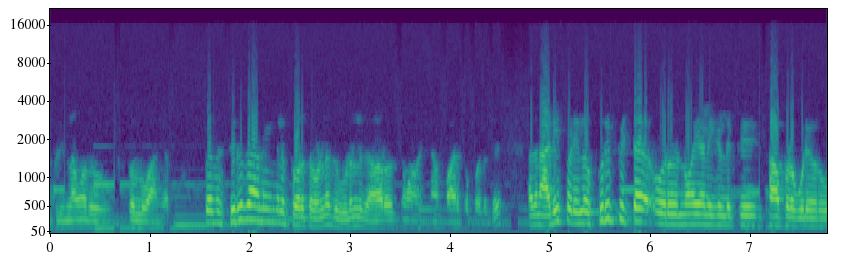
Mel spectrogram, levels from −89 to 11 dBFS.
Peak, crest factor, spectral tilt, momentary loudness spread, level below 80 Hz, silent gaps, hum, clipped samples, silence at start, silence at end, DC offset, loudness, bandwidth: -4 dBFS; 12 dB; -7.5 dB/octave; 12 LU; -54 dBFS; none; none; under 0.1%; 0 s; 0 s; 0.3%; -15 LUFS; 12.5 kHz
